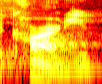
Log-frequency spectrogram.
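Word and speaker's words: Kearney: But she was pointing to a study by an economist named Melissa Carney, pronounced the same as mine but spelled different.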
